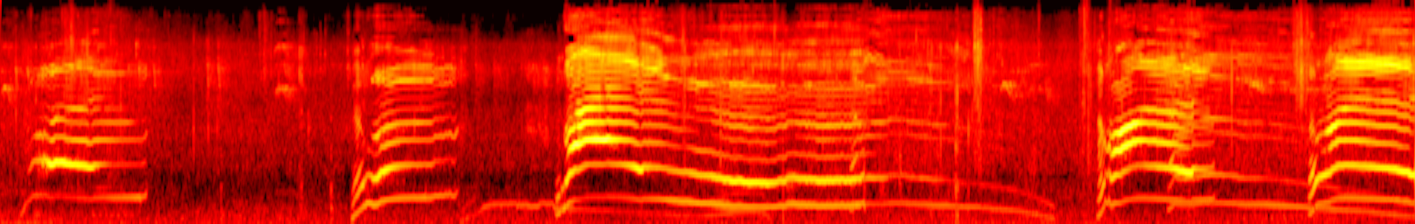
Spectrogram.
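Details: Cats fighting as a grey-tabby-and-white cat chases a ginger tabby that entered its territory: a series of loud, drawn-out harmonic yowls, rising then sagging, some overlapping in two voices, separated by brief pauses over about fourteen seconds.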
